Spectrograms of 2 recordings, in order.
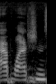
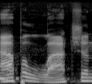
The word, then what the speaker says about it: Appalachian: I went to college at Appalachian State University in Boone. It's Appalachian, not Appalachian. Yeah, if you say Appalachian, I'm going to throw an Appalachia. Okay, because I've said it wrong before.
